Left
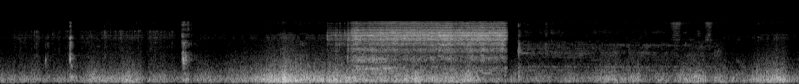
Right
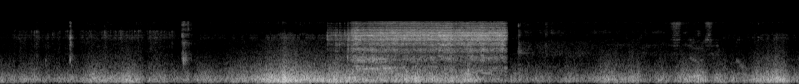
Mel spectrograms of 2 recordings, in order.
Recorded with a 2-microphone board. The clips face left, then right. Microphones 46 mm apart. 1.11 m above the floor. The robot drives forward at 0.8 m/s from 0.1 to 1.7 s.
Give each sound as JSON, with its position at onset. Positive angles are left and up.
{"t": 0.5, "sound": "a door slam", "side_deg": 45}
{"t": 3.3, "sound": "tape being pulled", "side_deg": 0}
{"t": 5.2, "sound": "a sliding door", "side_deg": 60}
{"t": 6.7, "sound": "a man speaking", "side_deg": -35}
